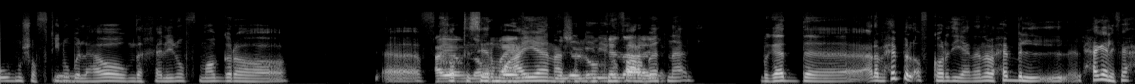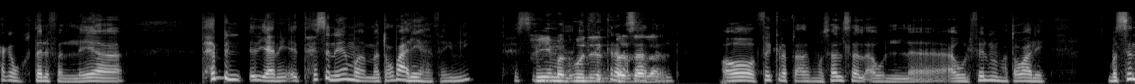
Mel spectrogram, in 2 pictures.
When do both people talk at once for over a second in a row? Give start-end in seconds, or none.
4.4-6.7, 16.6-18.1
